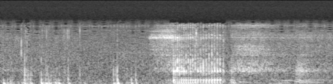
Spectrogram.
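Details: Napping English Bulldog lying upside down: a run of short snuffling breaths, then one loud rattling, buzzy snore, followed by softer wheezy breathing.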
